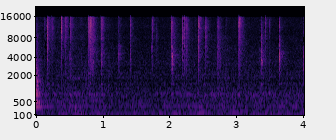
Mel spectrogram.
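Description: Mustard, cumin and fennel seeds crackling in hot oil in a nonstick frying pan as they are tempered: irregular sharp pops, several a second.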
